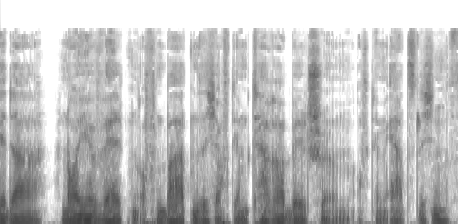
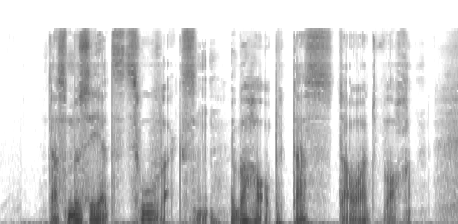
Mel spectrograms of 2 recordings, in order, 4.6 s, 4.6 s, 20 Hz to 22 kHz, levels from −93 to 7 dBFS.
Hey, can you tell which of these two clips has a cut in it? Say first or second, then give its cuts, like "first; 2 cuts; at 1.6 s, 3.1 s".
second; 2 cuts; at 2.3 s, 2.8 s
